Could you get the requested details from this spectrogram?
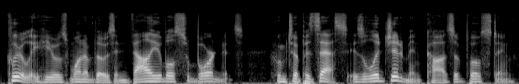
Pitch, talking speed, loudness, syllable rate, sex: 120 Hz, 195 wpm, -19 LUFS, 7.2 syllables/s, male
